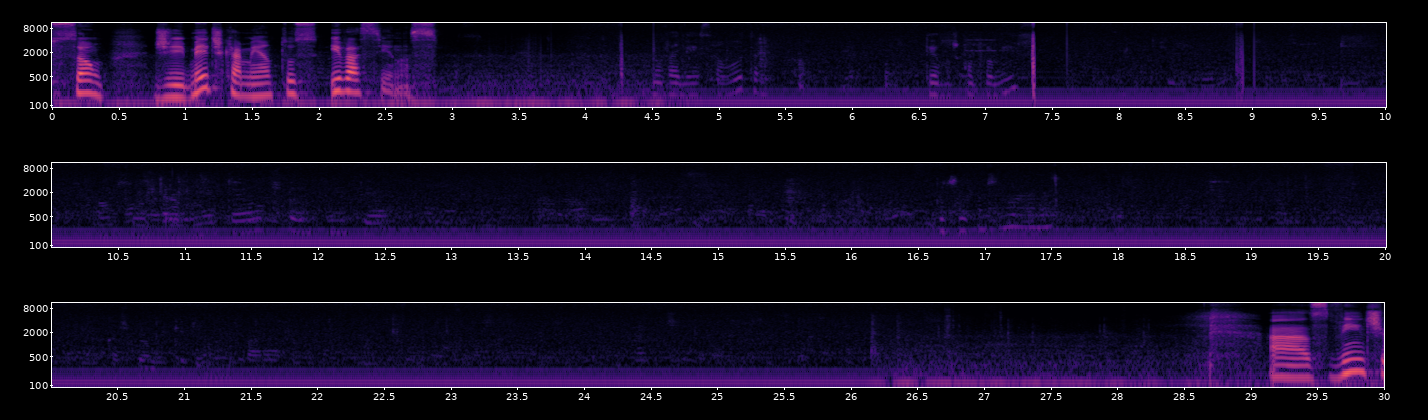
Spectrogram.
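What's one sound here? Men and women murmur softly and quietly in a large room.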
